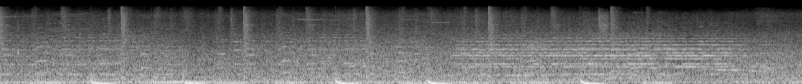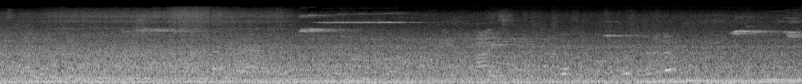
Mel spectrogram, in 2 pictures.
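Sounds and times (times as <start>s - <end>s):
people talking: 0.0s - 9.0s, 9.8s - 11.2s, 12.4s - 15.0s
traffic noise: 0.0s - 16.0s.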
